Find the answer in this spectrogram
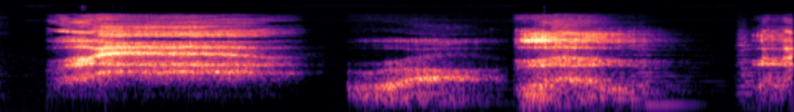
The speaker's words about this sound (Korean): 괴물은 또다시 괴성으로 포효했다. 창문이 덜컹거리며 울렸고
